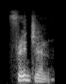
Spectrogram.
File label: "Phrygian", Indian; Dictionary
